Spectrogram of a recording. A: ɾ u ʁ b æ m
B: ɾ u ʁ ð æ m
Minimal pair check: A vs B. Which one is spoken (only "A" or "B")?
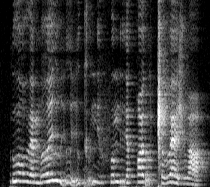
B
